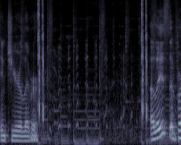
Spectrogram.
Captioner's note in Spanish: Un miembro de la multitud se ríe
